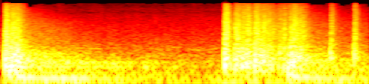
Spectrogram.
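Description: Massed drums: a sudden loud crash of many drums at once that dies away over about a second, then another loud burst of drumming about a second and a half in.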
